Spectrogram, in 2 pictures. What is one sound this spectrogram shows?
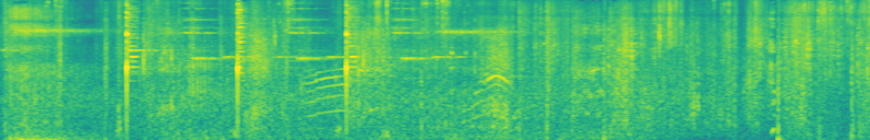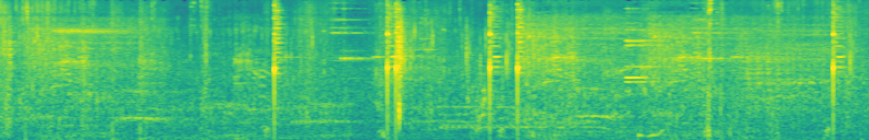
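Crystal shards shatter with sharp, glassy cracks.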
